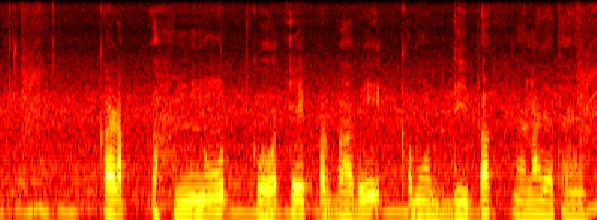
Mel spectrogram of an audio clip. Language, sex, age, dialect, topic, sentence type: Hindi, male, 18-24, Hindustani Malvi Khadi Boli, agriculture, statement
